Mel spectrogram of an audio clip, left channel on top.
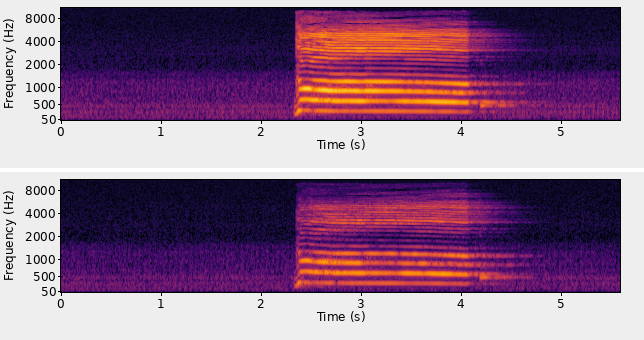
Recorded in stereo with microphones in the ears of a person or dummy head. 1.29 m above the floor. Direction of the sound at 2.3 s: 80° left.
